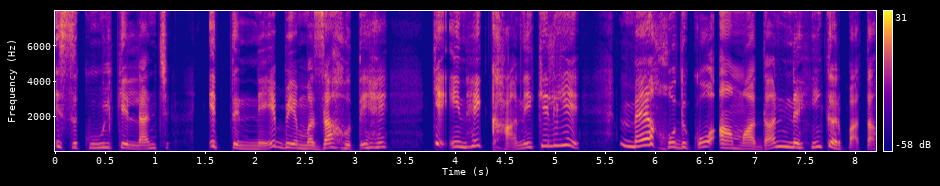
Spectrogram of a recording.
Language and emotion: Urdu, disgusted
